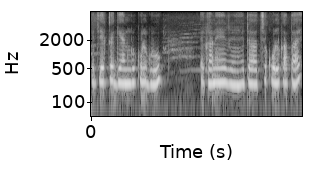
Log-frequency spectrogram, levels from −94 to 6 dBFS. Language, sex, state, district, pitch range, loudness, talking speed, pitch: Bengali, female, West Bengal, North 24 Parganas, 250-280 Hz, -16 LUFS, 125 wpm, 260 Hz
